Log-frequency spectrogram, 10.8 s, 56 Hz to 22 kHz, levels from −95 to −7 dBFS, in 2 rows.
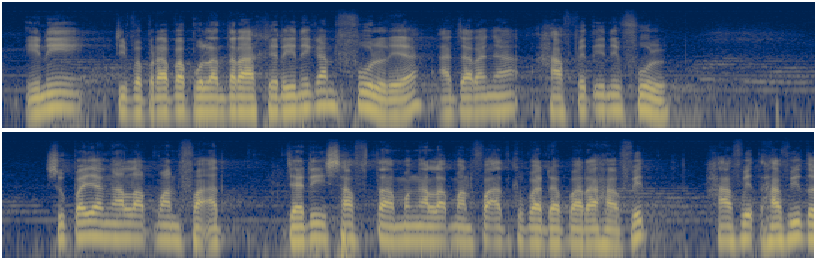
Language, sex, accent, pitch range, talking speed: Indonesian, male, native, 115-150 Hz, 135 wpm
